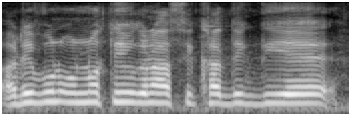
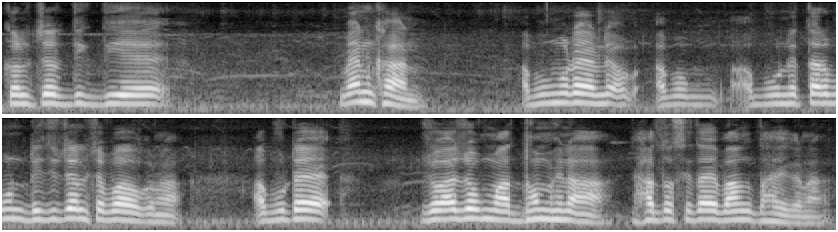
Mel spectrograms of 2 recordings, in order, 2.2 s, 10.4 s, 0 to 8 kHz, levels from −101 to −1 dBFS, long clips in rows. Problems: background sounds at intervals, background conversations at intervals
